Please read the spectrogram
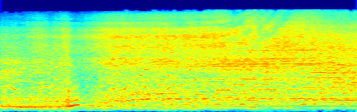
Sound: burnout sounds

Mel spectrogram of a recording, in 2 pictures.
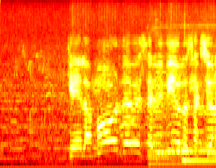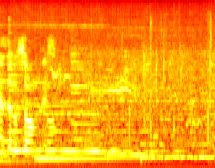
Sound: speaking in Spanish

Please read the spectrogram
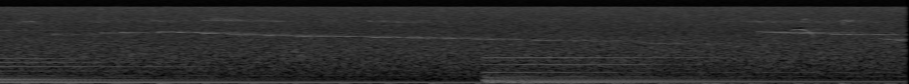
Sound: birdsong

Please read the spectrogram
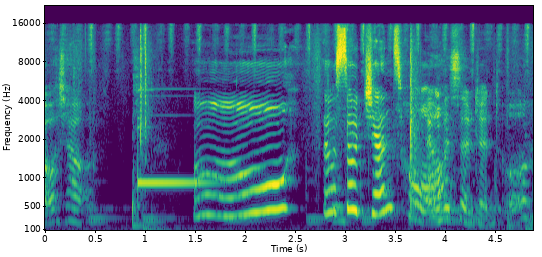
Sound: bell rings

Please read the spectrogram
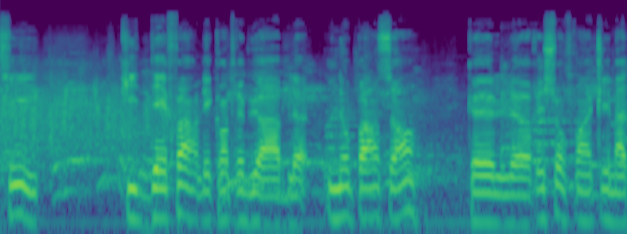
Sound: applause

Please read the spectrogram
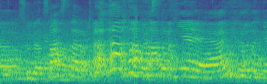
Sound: laughs

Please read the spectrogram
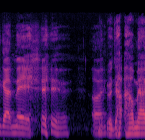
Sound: laughter

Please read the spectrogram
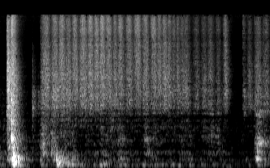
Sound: light pencil scratches

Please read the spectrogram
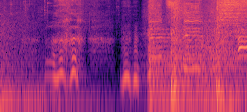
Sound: chuckles nervously

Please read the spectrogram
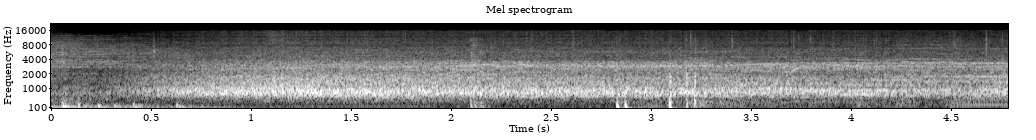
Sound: audience cheering

